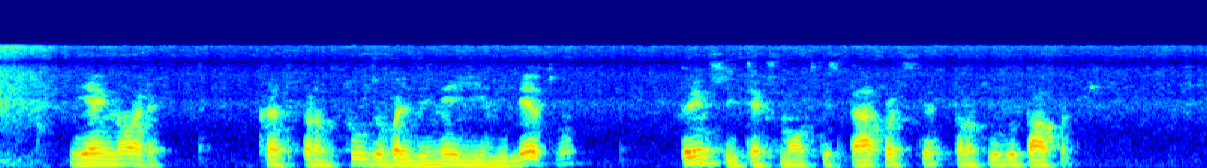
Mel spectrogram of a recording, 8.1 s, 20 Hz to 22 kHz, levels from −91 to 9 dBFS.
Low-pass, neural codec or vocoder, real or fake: 7.2 kHz; none; real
